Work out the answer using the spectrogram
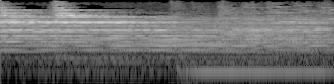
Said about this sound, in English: And now, listeners, a real treat, a performance by the Glasgow Handbell Orchestra. And FM turned it up to hear the bells ringing out.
